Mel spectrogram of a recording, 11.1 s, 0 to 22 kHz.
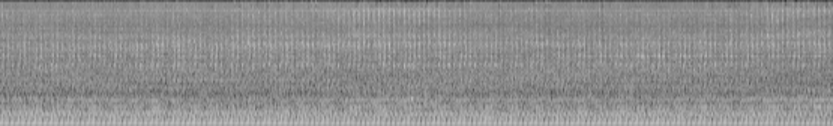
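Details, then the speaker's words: Onan engine on a Davis/Case trencher, idle speed lowered a little: even low chugging idle about 3.5 beats per second, no knocks or stumbles; idle speed correct. "slower the idle a little there we go that's where it's supposed to be yeah she's mint"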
